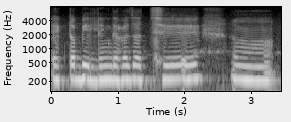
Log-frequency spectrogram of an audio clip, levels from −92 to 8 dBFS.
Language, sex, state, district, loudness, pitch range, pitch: Bengali, female, Tripura, West Tripura, -14 LUFS, 205-220 Hz, 215 Hz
